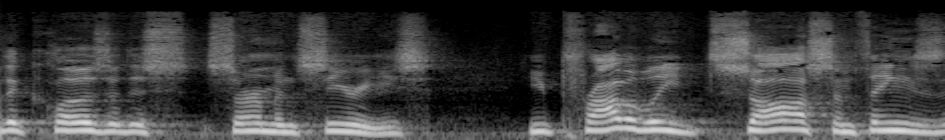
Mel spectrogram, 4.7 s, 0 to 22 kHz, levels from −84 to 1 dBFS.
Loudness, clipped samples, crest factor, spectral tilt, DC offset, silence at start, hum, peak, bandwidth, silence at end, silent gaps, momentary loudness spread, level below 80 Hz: -21 LUFS; under 0.1%; 14 dB; -6 dB/octave; under 0.1%; 0 s; none; -6 dBFS; 16.5 kHz; 0 s; none; 9 LU; -50 dBFS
